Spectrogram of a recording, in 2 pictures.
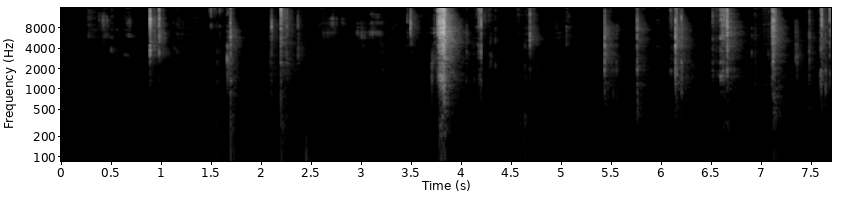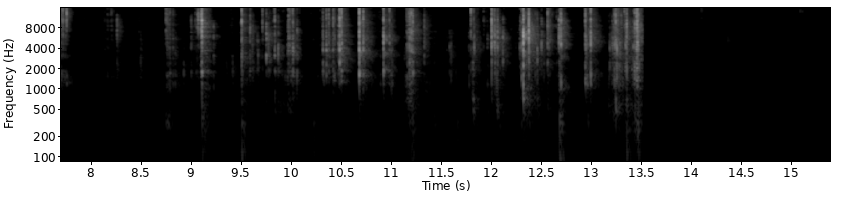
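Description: Thin adhesive-backed plastic film being peeled off a smartphone's internal frame: irregular crinkling and crackling as the sheet comes unstuck and flexes, with one sharper crackle about four seconds in and a dense run of crackles over the last few seconds.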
